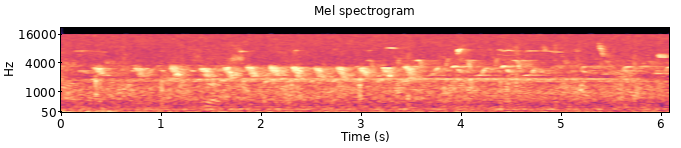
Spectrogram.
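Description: A songbird sings a fast run of about fifteen repeated notes, roughly five a second, lasting about three seconds, then gives a few scattered chirps. A low steady rumble runs underneath.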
